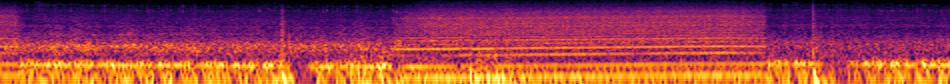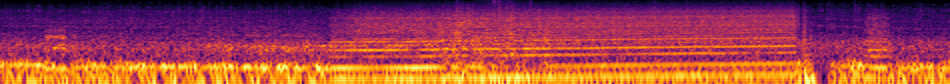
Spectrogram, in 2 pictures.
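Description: A racing car engine roars at full throttle, climbing in pitch and dropping briefly at each gear change.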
